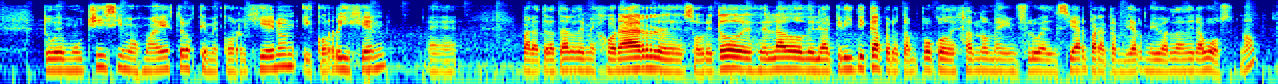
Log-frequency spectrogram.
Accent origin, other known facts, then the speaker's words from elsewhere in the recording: Mar del Plata, Buenos Aires Province, Argentina; de Mar del Plata, Argentina.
